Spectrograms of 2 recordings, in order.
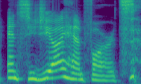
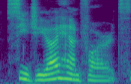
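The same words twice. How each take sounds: First: A hint of a cool movie-trailer narrator; lightly voiced trailer announcer, slow; cool guy trailer voice. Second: Slow, lightly voiced cool trailer narrator; cool guy trailer voice. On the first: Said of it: "he's like". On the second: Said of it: "cool guy voice".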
